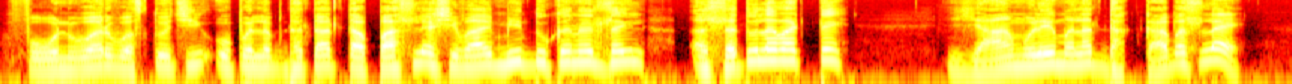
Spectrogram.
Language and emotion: Marathi, disgusted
